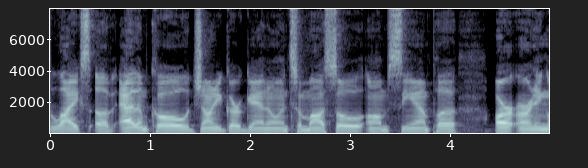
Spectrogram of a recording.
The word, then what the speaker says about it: Gargano: Let me just make sure I'm pronouncing it right. Johnny Gargano, like that.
